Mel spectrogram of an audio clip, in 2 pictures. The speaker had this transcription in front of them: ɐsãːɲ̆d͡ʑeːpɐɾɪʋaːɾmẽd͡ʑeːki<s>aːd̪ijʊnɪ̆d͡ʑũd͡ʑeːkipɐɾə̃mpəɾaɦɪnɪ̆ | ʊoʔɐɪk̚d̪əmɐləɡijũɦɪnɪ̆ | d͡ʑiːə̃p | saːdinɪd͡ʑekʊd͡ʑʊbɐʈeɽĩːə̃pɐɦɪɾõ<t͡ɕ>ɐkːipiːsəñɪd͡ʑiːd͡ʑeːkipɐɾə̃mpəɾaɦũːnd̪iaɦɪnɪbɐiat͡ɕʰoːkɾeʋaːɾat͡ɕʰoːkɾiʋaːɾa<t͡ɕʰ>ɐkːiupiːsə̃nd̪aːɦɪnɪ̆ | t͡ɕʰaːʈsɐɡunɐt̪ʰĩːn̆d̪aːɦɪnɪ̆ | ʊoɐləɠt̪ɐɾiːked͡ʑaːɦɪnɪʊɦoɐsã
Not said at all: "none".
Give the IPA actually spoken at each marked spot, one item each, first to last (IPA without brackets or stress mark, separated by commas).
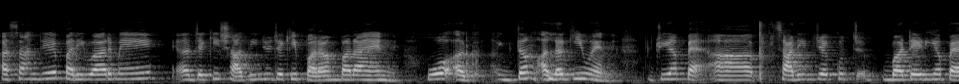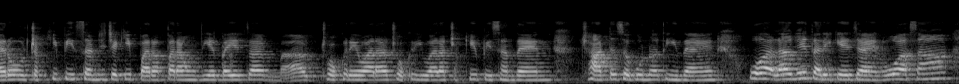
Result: ʃ, t͡ɕ, t͡ɕ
